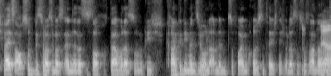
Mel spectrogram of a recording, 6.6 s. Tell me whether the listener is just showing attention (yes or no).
no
